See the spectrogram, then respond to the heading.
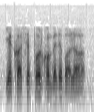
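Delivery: plain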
